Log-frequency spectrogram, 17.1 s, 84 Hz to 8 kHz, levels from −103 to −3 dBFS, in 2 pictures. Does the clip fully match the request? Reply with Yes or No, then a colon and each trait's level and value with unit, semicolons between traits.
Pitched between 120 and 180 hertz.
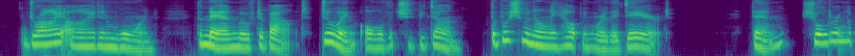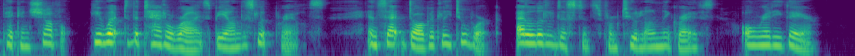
No: high, 195 Hz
